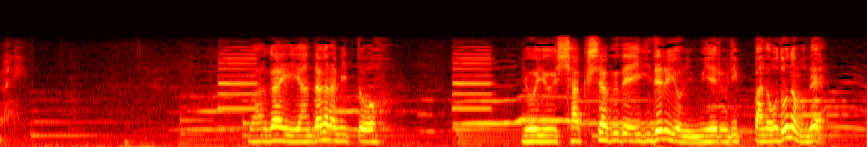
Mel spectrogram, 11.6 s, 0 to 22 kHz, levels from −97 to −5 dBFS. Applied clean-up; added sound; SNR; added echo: none; Wind instrument, woodwind instrument; 12 dB; none.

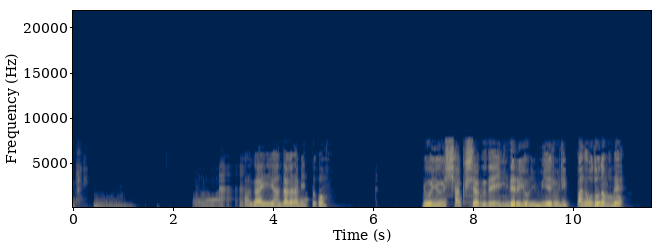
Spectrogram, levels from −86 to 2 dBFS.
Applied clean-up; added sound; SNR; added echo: neural mask model RNNoise.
